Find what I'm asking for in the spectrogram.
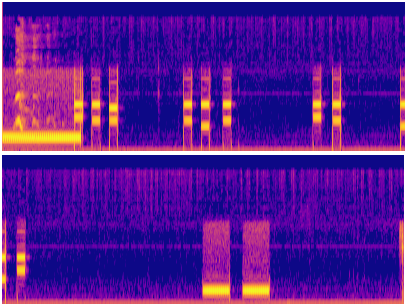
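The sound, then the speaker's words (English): Touch-tone dialing on a telephone calling a radio station: a steady dial tone, then ten short keypad beeps in groups of three, three, two and two, followed by two longer, lower tones. “Dial again, sweetheart?”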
